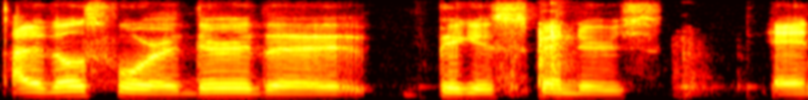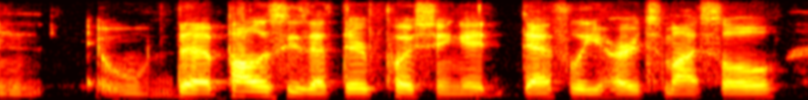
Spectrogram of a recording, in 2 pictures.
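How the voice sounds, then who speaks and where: A man joining a casual political stream as a guest, talking in an unhurried, halting way. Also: on the low side, steady tone, a little hiss or hum. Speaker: call-in guest. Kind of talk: casual discussion. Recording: dull, dry voice-call audio.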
